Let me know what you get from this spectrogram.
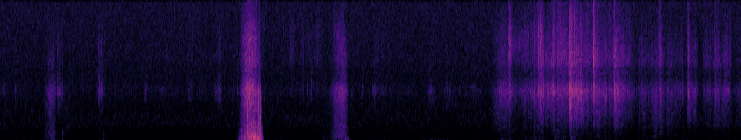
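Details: A roe deer (Capreolus capreolus) at night in a Trans-Ural forest, caught on a hidden camera, gives one loud, harsh bark, then a softer second bark a second later, followed by rustling in the undergrowth.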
